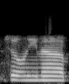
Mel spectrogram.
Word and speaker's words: Jelena: On all of it, it's all the same, at Jelena Boxing. So my first name is spelled J-E-L-E-N-A Boxing.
